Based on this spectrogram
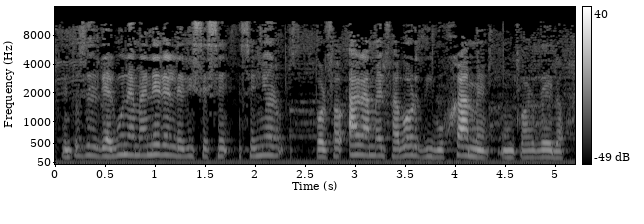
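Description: The speech moves at a fairly quick pace with ordinary pitch variation, against noticeable background noise. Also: woman, medium pitch for a woman. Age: 60s. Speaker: French teacher. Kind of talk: radio interview.

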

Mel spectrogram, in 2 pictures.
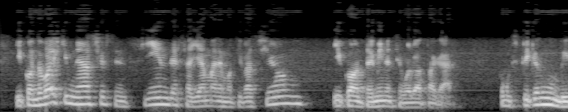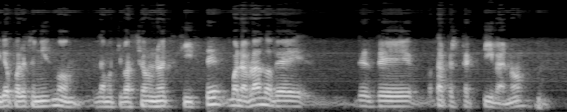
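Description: This man has an unremarkable speaking voice at medium pitch. He talks at a fairly quick pace with lively intonation. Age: 30s. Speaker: fitness YouTuber. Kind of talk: interview.

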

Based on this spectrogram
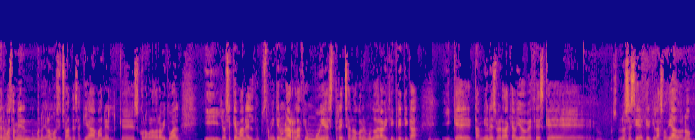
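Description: A man with an ordinary speaking voice, medium pitch and a fairly quick pace. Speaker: radio host. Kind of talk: casual chat. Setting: studio.

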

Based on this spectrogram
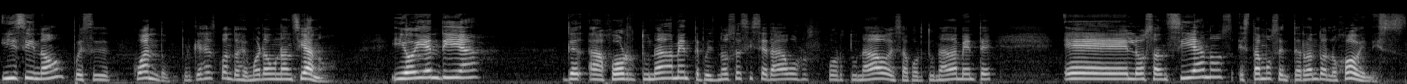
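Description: High-pitched, this woman talks at a moderate pace, her pitch varying in an ordinary way. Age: 60s. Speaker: community leader. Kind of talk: radio interview. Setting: radio studio.

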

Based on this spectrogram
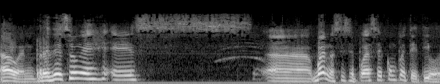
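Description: A man speaks against noticeable background noise. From Venezuela. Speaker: blogger and forum member interviewed. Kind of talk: casual chat. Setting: online voice call.

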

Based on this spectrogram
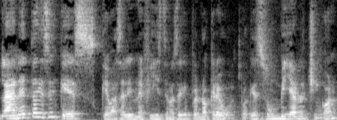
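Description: There is audible room echo along with noticeable background noise. A man talks at a fairly quick pace, his pitch swinging very widely. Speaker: podcast co-host. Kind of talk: casual chat.

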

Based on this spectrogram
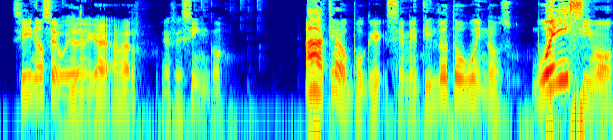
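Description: A man with a Rioplatense accent, a fairly high pitch, very wide pitch swings and a bright, sharp tone, at a fairly slow pace over a quiet background. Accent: Argentine Spanish (rioplatense). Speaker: podcast host and streamer. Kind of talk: casual live-stream chat. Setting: call.

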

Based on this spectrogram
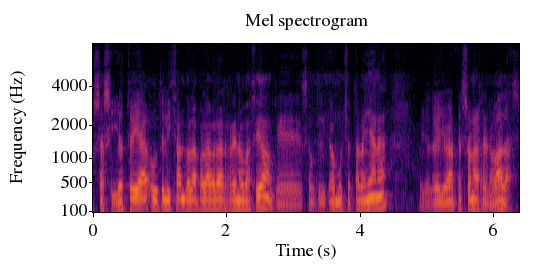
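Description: Noticeable background noise sits behind a man whose medium pitch shows ordinary variation. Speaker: candidate for brotherhood council president. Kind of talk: radio interview.

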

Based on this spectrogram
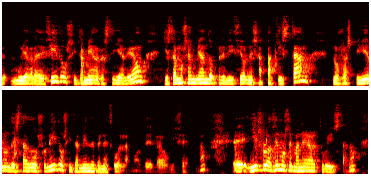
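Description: A man at a very fast pace, fairly high-pitched for a man, with a dark, mellow tone, somewhat breathy, lively intonation and big swings in loudness. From Asturias, Spain. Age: 50s. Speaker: mathematics professor. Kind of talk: interview.

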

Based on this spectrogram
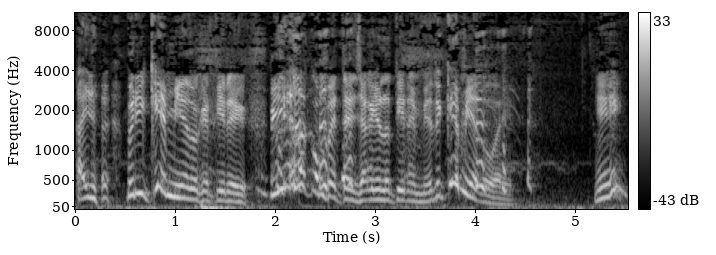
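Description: Noticeable background noise and audible room echo surround the man's speech. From Dominican Republic. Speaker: radio host. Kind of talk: interview. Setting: studio.

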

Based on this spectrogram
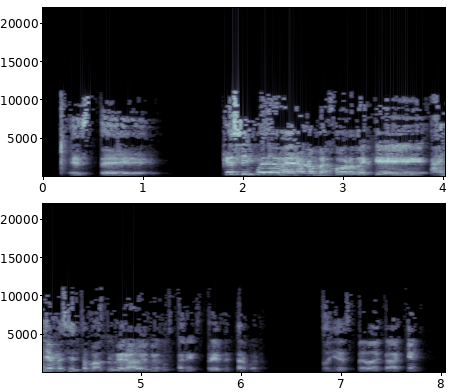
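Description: Using an unremarkable speaking voice, a man talks at a moderate pace with a fairly high pitch, lively intonation and big swings in loudness. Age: 40s. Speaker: drag performer and stage actor. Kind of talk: casual interview chat.

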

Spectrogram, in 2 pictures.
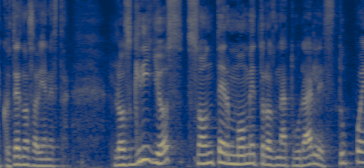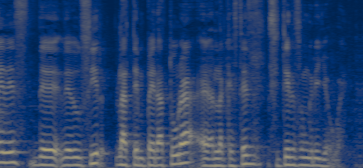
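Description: A man at a fairly slow pace, an unremarkable speaking voice with ordinary pitch variation and big swings in loudness. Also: fairly high pitch for a man. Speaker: comedy podcast host. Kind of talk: casual chat.

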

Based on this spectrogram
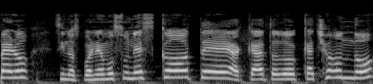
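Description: A woman speaks with ordinary pitch variation. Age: 30s. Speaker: sexologist co-host. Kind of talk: radio talk show discussion.

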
